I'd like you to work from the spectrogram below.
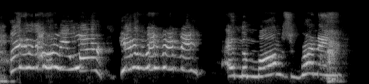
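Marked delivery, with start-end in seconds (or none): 0.0-1.9 put-on acted-out shrill, very high child's screaming. Telling about a kid running out of the store, imitating a kid screaming. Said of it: "screaming the whole time".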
